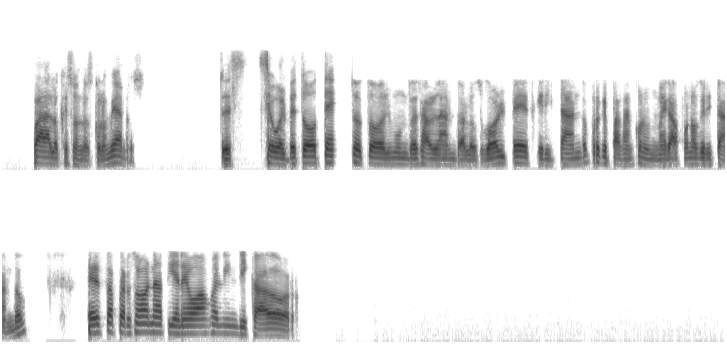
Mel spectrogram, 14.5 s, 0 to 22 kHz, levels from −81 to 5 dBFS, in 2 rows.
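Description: At 3.30 s the speech cuts out in a handover gap: the call switches networks and no frames arrive for 200 ms, until 3.50 s. Unlike a packet-loss dropout, there's no smeared or concealed filler; the sound fades within milliseconds and stays silent.

From 3.50 s onward comes a fallback to narrowband. The light, clear HD Voice sound, which fits AMR-WB at 12.65 kbit/s, gives way to a dull, rougher tone with nothing above 4 kHz, pointing to AMR-NB at about 7.4 kbit/s. It persists rather than recovering like a brief glitch.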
